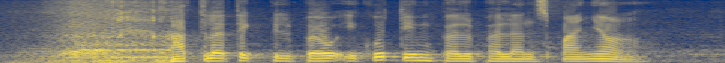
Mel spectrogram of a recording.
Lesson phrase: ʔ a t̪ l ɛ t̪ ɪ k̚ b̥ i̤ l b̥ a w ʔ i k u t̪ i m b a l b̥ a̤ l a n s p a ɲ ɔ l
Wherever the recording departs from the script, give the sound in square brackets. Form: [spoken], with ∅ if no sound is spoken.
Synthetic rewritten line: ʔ a t̪ l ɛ t̪ ɪ k̚ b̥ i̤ l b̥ a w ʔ i k u t̪ i m b a l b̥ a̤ l a n s p a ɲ ɔ l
